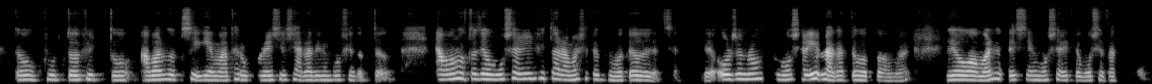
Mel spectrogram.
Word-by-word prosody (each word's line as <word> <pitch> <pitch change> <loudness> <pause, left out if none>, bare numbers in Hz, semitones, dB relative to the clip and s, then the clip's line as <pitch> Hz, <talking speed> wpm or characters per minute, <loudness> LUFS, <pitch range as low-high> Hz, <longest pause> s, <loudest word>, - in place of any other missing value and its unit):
তো 210 - -2 0.2
ঘুরত 220 -1 -4 0.2
ফিরত। 225 -2 -4 0.3
আবার 215 +2 +4
হচ্ছে 220 +1 -2
গিয়ে 205 -1 +2
মাথার 205 +4 -2
উপরে 205 0 -2
এসে 215 +1 -4
সারাদিন 200 -1 0
বসে 210 0 -5
থাকত। 195 - -9 0.6
এমন 230 +2 +4
হতো 255 -2 -3
যে - - +5
ও - - +3
মশারির 255 +1 +1
ভিতর 260 -3 0
আমার 220 +3 0
সাথে 260 -4 -4
ঘুমাতেও 195 +1 0
হয়ে 190 -2 0
যাচ্ছে। - - -14 0.3
এ - - 0
ওর 230 - +6
জন্য 245 0 +3 0.4
মশারি 230 +1 +2 0.2
লাগাতে 205 0 +2
হত 190 -1 -2
আমার। 170 +1 -7 0.4
যে 210 - +4
ও - - +5
আমার 195 +1 +4
সাথে 245 -5 -4
এসে 215 0 -6
মশারিতে 205 -2 -3
বসে 195 +2 -4
থাকত। 185 - -10
210 Hz, 200 wpm, -20 LUFS, 200-230 Hz, 0.6 s, ওর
